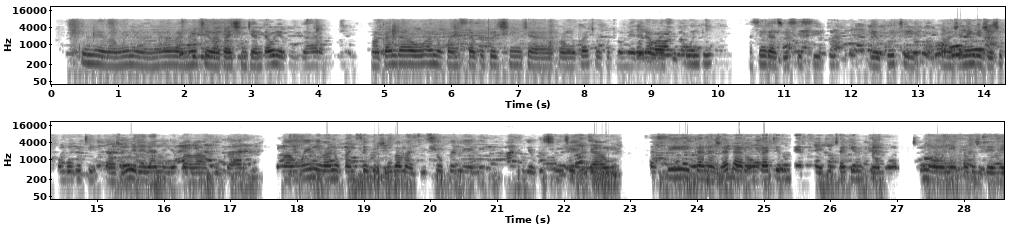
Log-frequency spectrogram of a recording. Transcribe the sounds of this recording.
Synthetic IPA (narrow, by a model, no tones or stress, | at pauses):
kune̞ʋamwe̞niʋanaʋano̞tiʋakat͡ʃind͡ʒandauje̞kuɡʱaːɾa | makandawoano̞kwanisakuto̞t͡ʃind͡ʒapamwe̞pat͡ʃo̞kuto̞me̞ɾe̞ɾamazikundu | asiŋɡazwisisikiŋɡe̞kutiaoʐine̞ŋɡe̞ʐet͡ʃikʰombo̞kutiaʐiwiɾeranine̞kwaʋakuɡʱaːɾa | ʋamwe̞niʋano̞kwanisekuʐimbamad͡ziso̞kwe̞me̞ne̞ŋɡe̞kut͡ʃind͡ʒendaːwu | asikanaʐaɗaɾo̞ŋɡatiɾure̞red͡zeteʐake̞muto̞mbo̞ | tino̞ːne̞kakuʐiɓe̞zea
